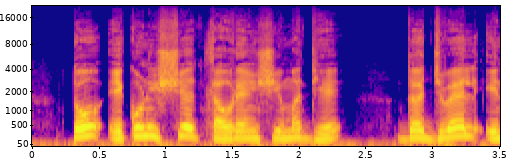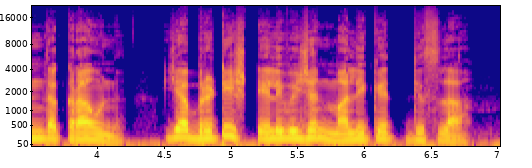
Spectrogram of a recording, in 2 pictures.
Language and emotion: Marathi, neutral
